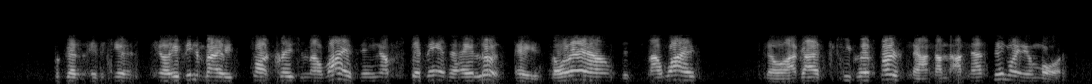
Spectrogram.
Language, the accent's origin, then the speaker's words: English; Little Rock, Arkansas, United States; now in Ypsilanti, United States; I'm from Little Rock.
